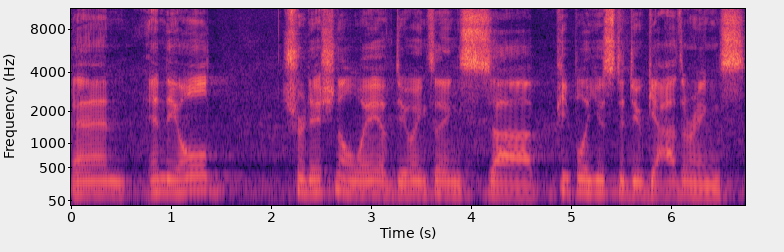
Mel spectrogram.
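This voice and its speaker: Someone with a Canadian accent talks at a fairly slow pace with fairly even intonation and audible room echo. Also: man, fairly high pitch for a man, very even loudness. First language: Algonquin. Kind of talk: public address. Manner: hesitant, many fillers.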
